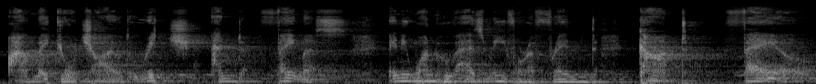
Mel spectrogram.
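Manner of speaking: slow eerie whisper; slow, breathy Death voice. Acted. Death accepting the godfather role, slow and whispered.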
